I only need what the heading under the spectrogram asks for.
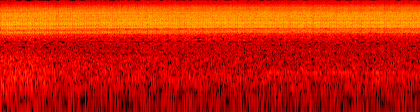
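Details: Loud blackish cicada song from rooftop trees at a house: an unbroken, shrill, high-pitched hissing drone holding steady throughout, with a faint low hum underneath.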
